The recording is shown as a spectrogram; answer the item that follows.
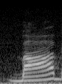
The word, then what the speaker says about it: Bob: Bob, a gente pronuncia esse O quase como se fosse um A, tá?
